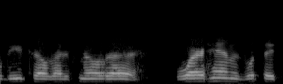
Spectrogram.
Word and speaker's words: Wareham: It's Wareham, not Wareham, right?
